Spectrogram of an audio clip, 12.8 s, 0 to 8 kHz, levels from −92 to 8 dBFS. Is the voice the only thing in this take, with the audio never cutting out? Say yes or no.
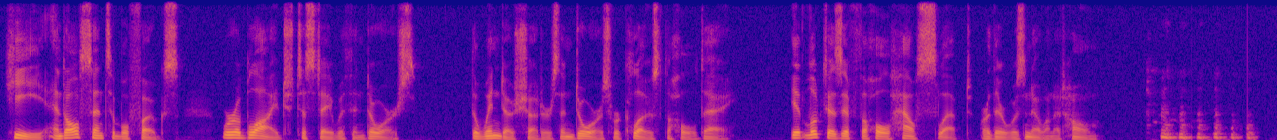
no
